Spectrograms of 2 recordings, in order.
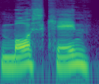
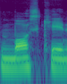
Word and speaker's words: Moise Kean: I'm sure there's another way of saying moist keen that the Italians say, and it's Moss Kane is the kind of way. Also, it's been an Italian accent, but it's Moss Kane is how they say it.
